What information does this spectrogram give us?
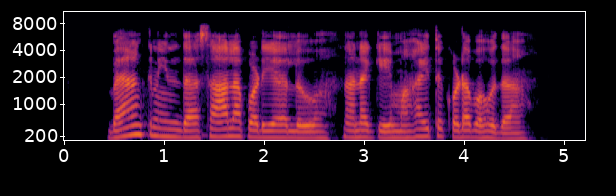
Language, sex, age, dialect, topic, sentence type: Kannada, female, 56-60, Coastal/Dakshin, banking, question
